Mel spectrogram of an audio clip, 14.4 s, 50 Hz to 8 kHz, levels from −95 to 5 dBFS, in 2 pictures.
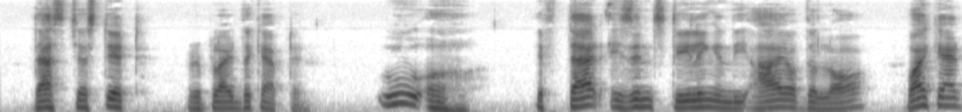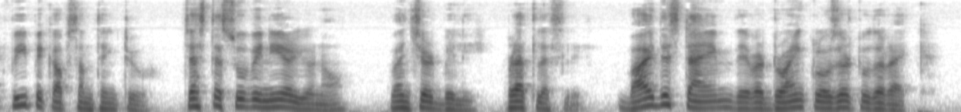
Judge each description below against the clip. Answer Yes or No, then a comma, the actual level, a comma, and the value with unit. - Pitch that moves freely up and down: No, average, 4.2 semitones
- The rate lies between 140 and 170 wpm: No, average, 180 wpm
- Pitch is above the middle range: No, low, 130 Hz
